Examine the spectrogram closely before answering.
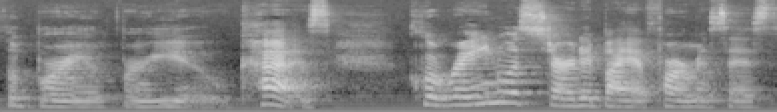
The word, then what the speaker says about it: Clarins: So the first brand I'm going to start with is Clarins. And I know, for those of you who know, maybe some of my François out there, French people, it's actually pronounced Clarins, but I am from Midwest Ohio.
